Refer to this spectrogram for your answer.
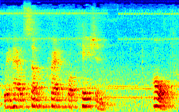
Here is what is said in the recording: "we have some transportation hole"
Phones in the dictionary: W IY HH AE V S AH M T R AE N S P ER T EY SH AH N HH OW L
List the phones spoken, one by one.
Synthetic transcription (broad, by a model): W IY HH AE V S AH M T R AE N P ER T EY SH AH N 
